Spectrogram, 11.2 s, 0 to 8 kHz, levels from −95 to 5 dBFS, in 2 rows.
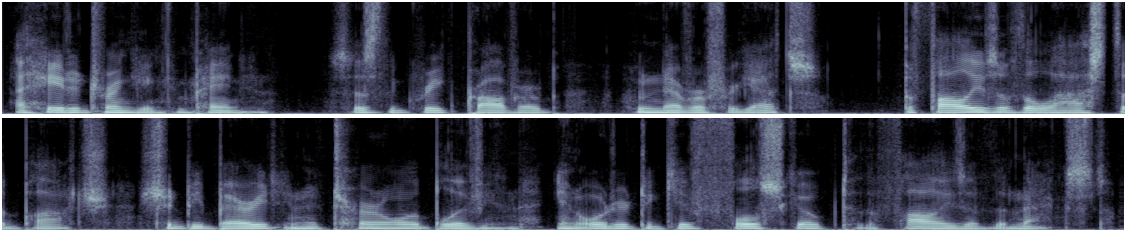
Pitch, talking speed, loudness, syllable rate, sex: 130 Hz, 190 wpm, -20 LUFS, 5.4 syllables/s, male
